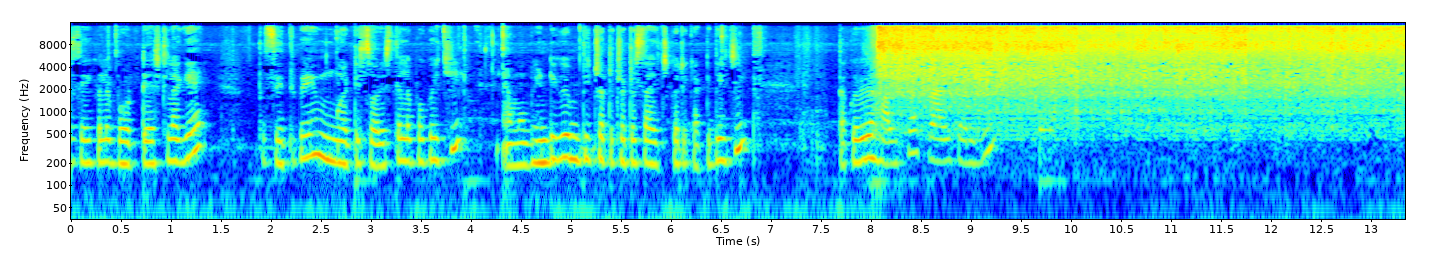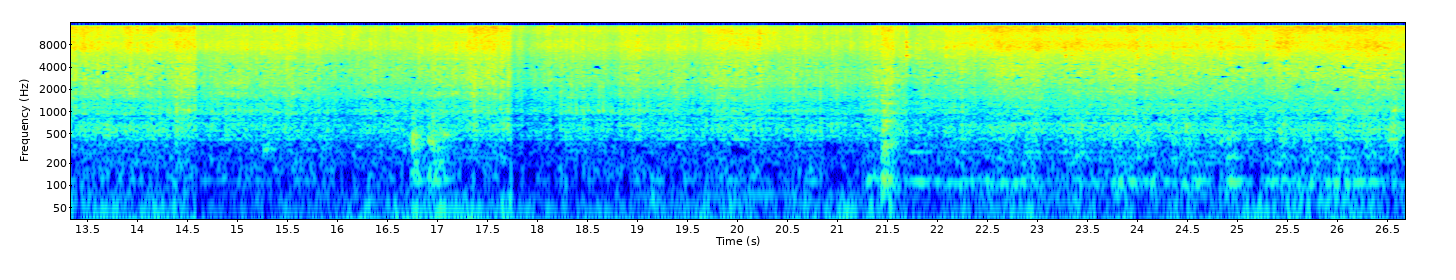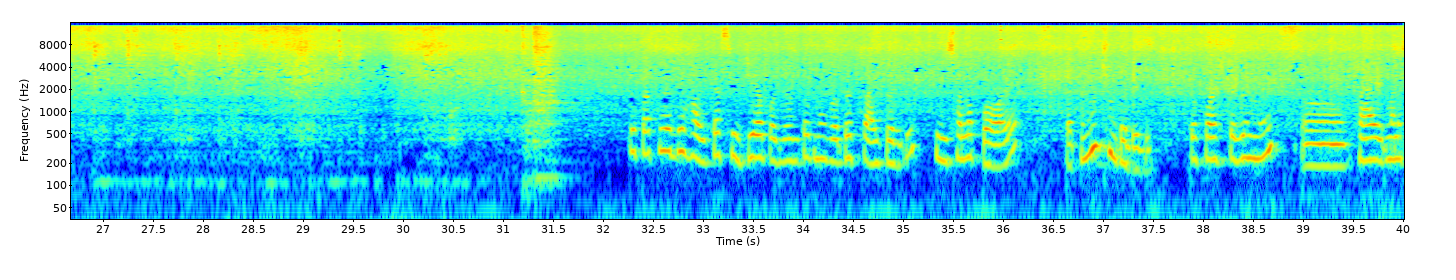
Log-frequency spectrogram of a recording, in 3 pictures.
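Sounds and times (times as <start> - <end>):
vegetables sizzling in hot oil: 8.0 - 40.0.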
